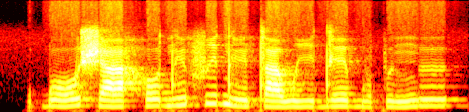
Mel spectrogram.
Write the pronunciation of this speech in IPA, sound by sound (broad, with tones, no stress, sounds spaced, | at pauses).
ɓ oː˨˦ ʃ aː˨ h o˧ d ĩ˦ f i˦ d ĩ˨ t a˨ w iː˨ d eː˧ b ə˨ p ɨ˨ ŋ ɨ˧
